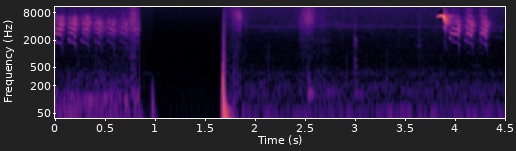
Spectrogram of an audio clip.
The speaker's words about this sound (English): Plain titmouse. This is the Moline Gate bird, or at least below the transverse roadway.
